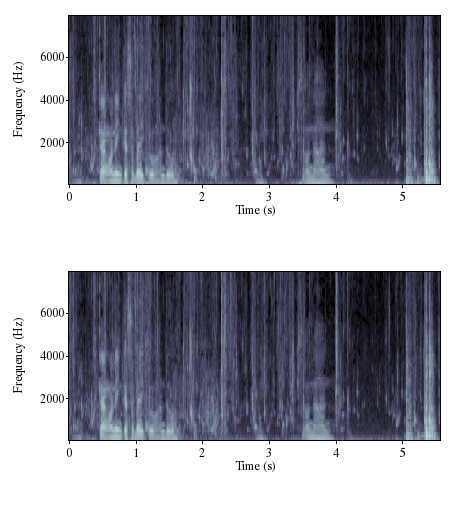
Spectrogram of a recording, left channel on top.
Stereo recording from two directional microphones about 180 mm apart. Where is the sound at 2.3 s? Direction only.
60° right (ahead or behind).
